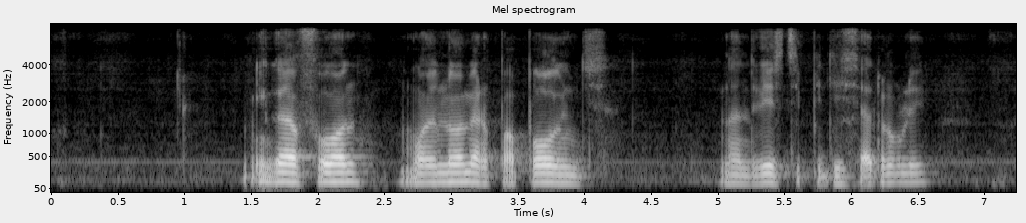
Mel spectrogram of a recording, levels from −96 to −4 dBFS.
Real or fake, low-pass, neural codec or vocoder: fake; 7.2 kHz; codec, 24 kHz, 6 kbps, HILCodec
